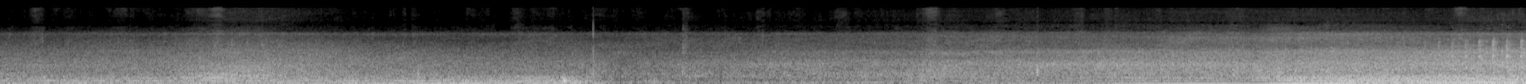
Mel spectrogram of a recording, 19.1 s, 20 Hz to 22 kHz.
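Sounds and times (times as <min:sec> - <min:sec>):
deep low rumble of heavy vehicles: 0:00.0 - 0:19.0
road traffic passing: 0:00.0 - 0:19.0.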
